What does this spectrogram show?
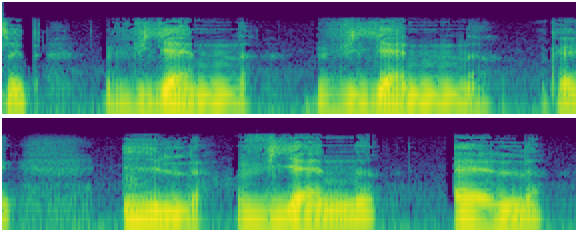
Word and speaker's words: viennent: So you've got this double N just after the E, so it will change a little bit your pronunciation. You will have to pronounce this E like eh. Okay. Ils viennent.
